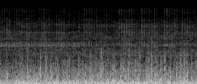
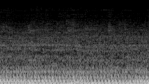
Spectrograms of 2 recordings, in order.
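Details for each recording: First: Yamaha Xmax scooter, 14,000 km: engine normal until torque is applied, then a busy metallic rattle at about four a second; suspected loose plate bolt holding the camshaft in the cylinder head. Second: Yamaha Xmax scooter at 14,000 km running unloaded: even, low-pitched running with a steady pulse and no rattle, which sounds normal; a rattle appears under torque, suspected from a loose head plate bolt holding the camshaft.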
